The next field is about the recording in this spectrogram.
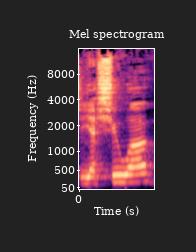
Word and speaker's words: Yeshua: Yeshua would be the Hebrew pronunciation.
